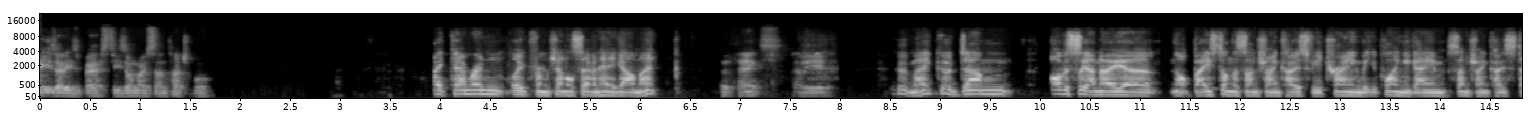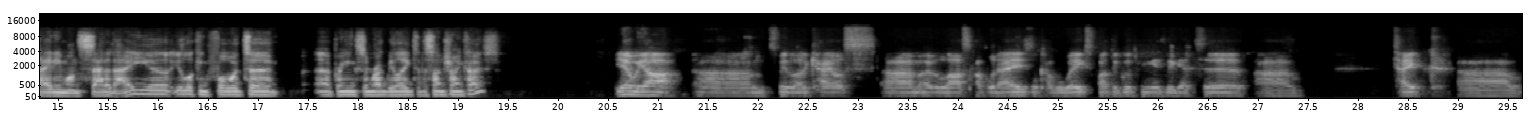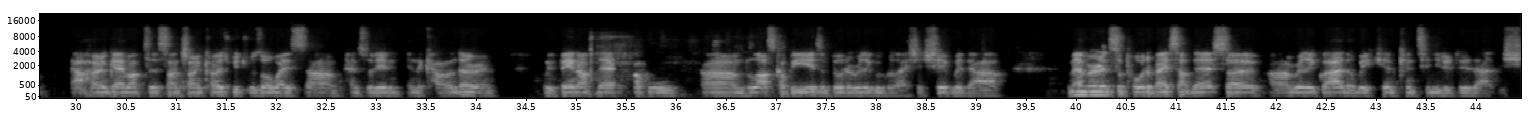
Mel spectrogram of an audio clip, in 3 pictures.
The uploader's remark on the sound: chat to the media via Zoom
